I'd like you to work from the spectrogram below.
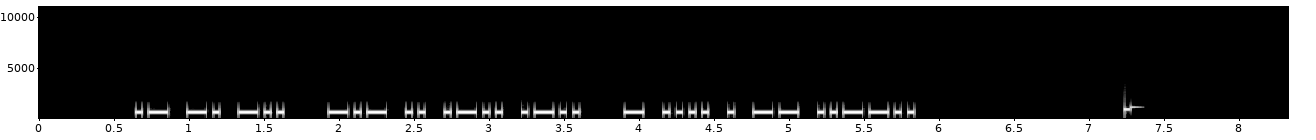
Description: Morse code, heard as a keyed tone, about 28 wpm, 700 Hz. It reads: AND KILL THEM?
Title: Sentences from Top 1400 Words 28wpm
